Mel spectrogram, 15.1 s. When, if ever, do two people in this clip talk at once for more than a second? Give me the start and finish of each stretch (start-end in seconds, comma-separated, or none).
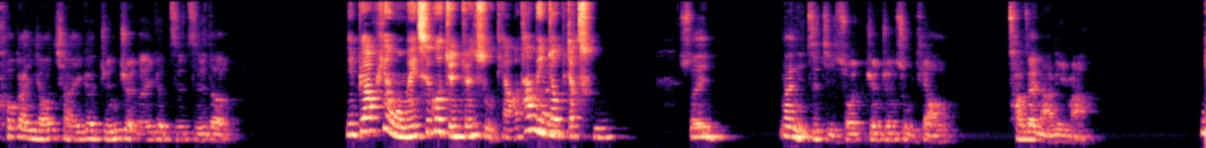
none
